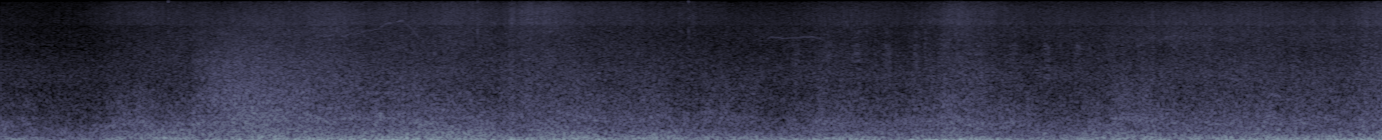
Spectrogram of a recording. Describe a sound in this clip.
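Sea waves wash and rumble steadily.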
